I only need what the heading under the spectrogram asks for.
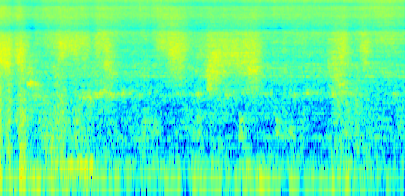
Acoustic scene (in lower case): restroom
